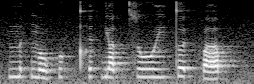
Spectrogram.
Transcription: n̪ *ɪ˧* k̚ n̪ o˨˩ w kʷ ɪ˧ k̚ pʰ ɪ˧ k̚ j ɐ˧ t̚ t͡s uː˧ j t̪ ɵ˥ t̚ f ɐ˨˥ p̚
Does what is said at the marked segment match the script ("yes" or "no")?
yes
